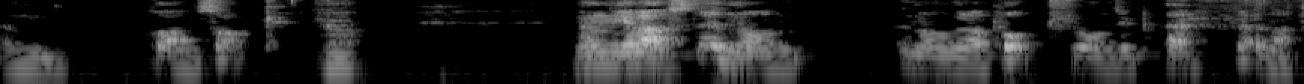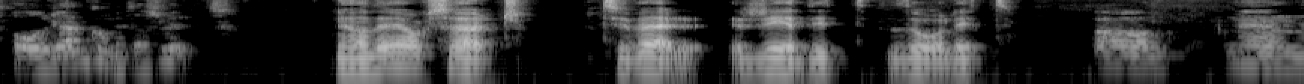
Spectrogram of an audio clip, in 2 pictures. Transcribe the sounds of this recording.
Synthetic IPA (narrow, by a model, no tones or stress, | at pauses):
ɛn | ɧœːnsɑ̰ːk | mɛnjɑlɛːst̪ənːɔn | nːɔnɾapʰɔʈːfɾɔnt̪ʰyːpɛfɛnat̪ʰɔljankʰɔmːət̪ʰɑːslʉ̟ːt̪ | jɑːd̪ɛhajɑɔksɔhœːʈ | t̪ʰːʏvæɾɾeːd̪ɪt̪d̪oːlɪɡt̪ | ɑː | mɛn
